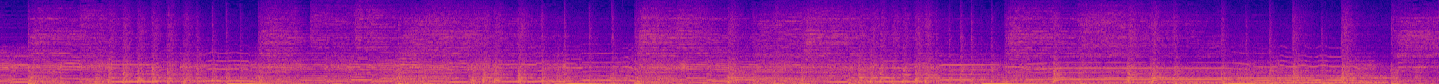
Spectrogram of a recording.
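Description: Live rock band playing through amplifiers: electric guitar over a drum kit with bass drum beats, with held guitar notes ringing over the beat.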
